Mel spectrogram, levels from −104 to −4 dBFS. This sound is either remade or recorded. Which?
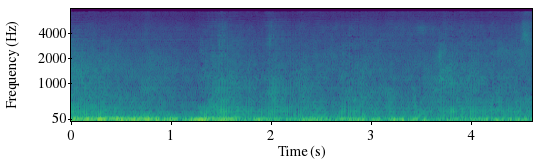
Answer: remade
